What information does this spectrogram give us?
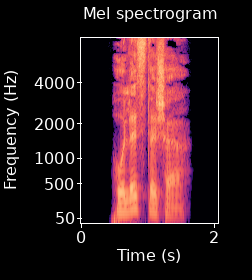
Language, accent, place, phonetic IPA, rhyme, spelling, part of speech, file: German, Germany, Berlin, [hoˈlɪstɪʃɐ], -ɪstɪʃɐ, holistischer, adjective, De-holistischer.ogg
- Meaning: inflection of holistisch: 1. strong/mixed nominative masculine singular 2. strong genitive/dative feminine singular 3. strong genitive plural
